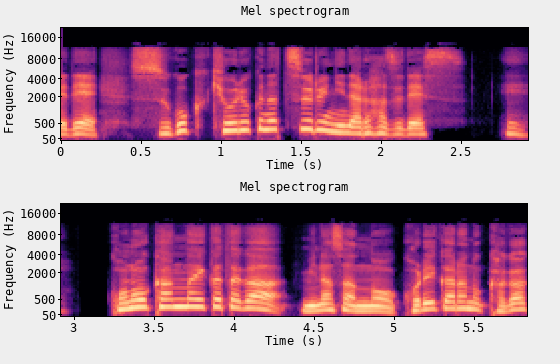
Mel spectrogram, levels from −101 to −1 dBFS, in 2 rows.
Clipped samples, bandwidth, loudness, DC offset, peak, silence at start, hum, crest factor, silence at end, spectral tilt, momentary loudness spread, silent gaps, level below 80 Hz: under 0.1%; 12 kHz; -16 LUFS; under 0.1%; -2 dBFS; 0 s; none; 14 dB; 0 s; -5.5 dB/octave; 14 LU; 3.02-3.17 s; -56 dBFS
